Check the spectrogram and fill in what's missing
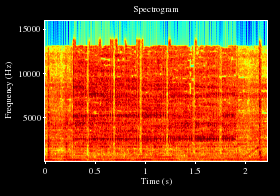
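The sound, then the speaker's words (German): A dot matrix printer, which forms letters from individual dots, rattles out a line, a loud, steady, high-pitched buzzing rasp with quick little stutters, running for about two seconds with no voices. “Das ist ein Matrix-Drucker, der setzt die Buchstaben aus einzelnen Punkten zusammen, wie man hier ja auch ganz deutlich sehen kann.”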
